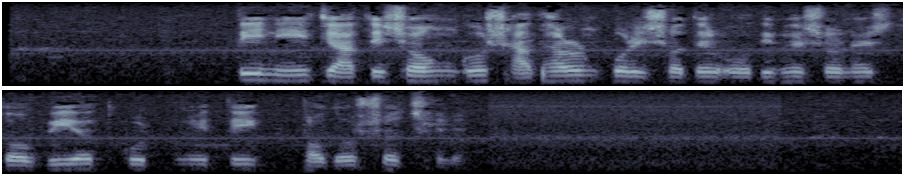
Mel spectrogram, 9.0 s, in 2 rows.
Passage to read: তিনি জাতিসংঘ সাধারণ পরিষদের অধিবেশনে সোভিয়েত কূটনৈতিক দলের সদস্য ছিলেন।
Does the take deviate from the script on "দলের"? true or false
true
